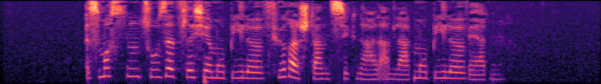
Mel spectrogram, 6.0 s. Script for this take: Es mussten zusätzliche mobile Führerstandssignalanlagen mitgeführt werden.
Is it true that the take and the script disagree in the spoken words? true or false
true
